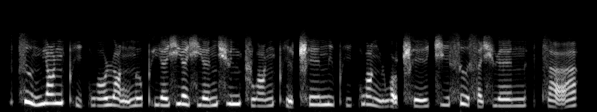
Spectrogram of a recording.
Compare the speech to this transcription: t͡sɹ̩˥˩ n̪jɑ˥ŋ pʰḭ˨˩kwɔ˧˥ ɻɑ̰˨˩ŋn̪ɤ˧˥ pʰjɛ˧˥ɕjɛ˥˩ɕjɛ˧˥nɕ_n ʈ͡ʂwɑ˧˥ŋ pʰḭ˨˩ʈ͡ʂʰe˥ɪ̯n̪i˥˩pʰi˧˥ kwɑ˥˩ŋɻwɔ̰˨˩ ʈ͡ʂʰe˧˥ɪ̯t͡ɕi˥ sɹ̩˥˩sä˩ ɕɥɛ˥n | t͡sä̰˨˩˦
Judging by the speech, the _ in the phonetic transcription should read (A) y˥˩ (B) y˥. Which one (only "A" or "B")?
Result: B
